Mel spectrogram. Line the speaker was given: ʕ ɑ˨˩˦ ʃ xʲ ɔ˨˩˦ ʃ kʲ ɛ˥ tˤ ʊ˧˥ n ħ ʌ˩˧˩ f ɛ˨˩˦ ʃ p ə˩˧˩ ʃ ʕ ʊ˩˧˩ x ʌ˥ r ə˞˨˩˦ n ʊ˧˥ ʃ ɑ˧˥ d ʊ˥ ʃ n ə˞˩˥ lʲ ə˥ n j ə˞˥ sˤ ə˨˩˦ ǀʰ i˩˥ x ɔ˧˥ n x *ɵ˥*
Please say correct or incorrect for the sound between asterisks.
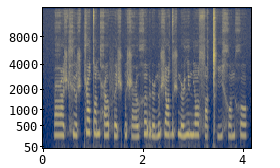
incorrect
